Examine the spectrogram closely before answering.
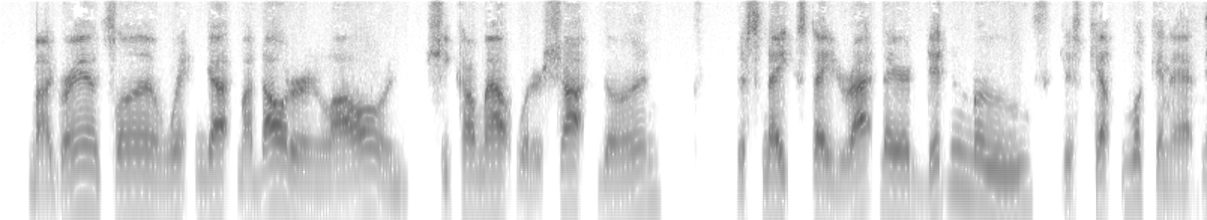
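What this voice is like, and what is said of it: Southern US accent. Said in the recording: “from your accent, I can guess you're from the South... That's very obvious.”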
